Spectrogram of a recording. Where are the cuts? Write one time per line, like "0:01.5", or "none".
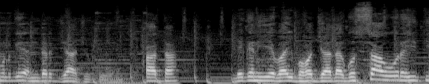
0:01.5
